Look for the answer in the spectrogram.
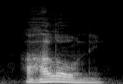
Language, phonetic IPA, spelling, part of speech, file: Belarusian, [ɣaˈɫou̯nɨ], галоўны, adjective, Be-галоўны.ogg
- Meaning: main, principal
